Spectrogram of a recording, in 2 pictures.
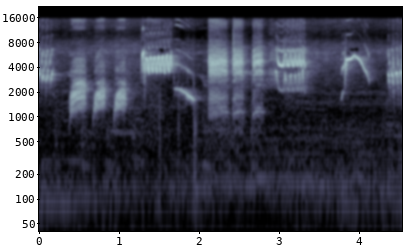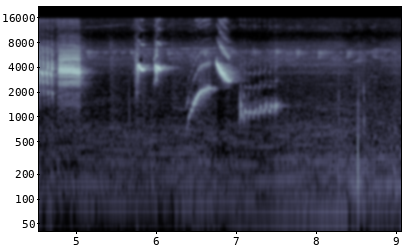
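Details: Asian pied starling song made of rhythmic chattering notes, loud buzzy squawks, and rising and falling whistles, uttered in uneven bursts with brief gaps.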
